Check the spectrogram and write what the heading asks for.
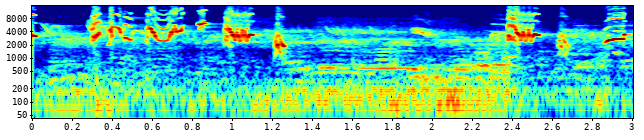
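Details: Oriental magpie-robin (kacer) kept caged, giving harsh raspy notes mixed with short whistles in two clumps of sound.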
